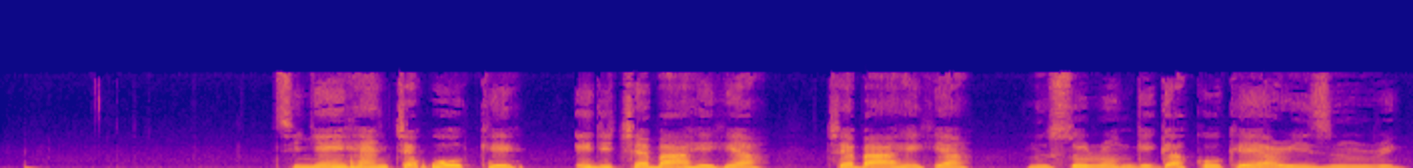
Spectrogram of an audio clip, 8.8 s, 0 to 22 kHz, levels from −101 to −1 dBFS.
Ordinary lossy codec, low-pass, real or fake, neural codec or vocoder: AAC, 32 kbps; 19.8 kHz; fake; vocoder, 44.1 kHz, 128 mel bands every 512 samples, BigVGAN v2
